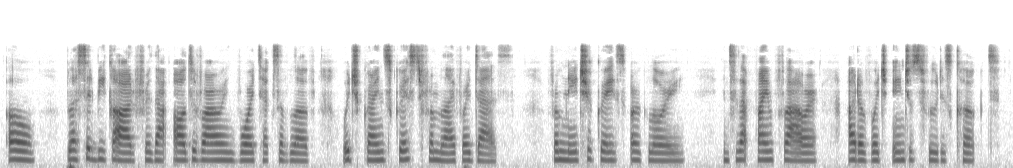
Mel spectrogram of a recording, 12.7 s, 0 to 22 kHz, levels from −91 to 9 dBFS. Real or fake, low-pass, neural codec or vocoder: real; 7.2 kHz; none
